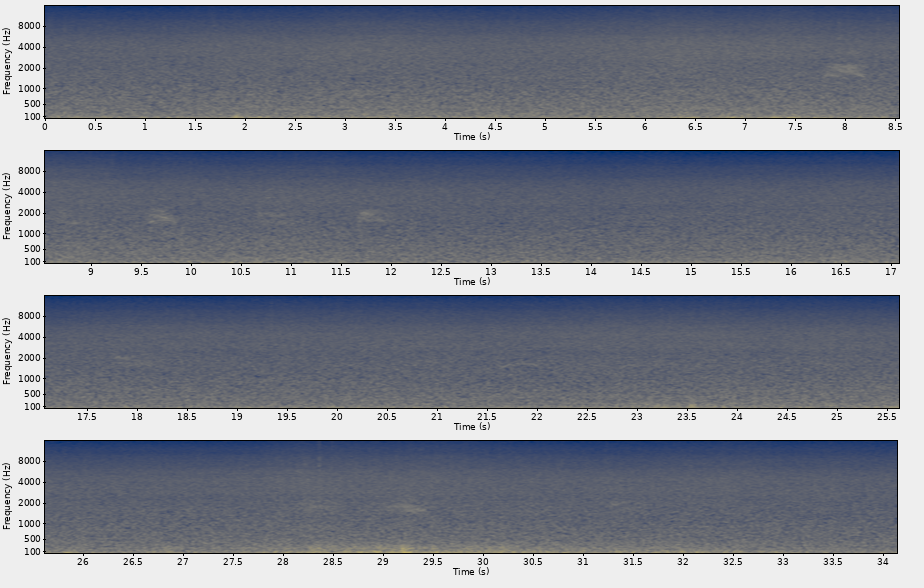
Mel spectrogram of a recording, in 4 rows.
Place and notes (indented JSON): {
  "title": "Tempelhofer Feld, Berlin, Deutschland - August Sunday, distant thunder, moderate wind",
  "date": "2016-08-21 13:45:00",
  "description": "in a hurry, had to escape the rain, which quickly approached while recording\n(Sony PCM D50, Primo EM 172)",
  "latitude": "52.48",
  "longitude": "13.40",
  "altitude": "42",
  "timezone": "Europe/Berlin"
}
